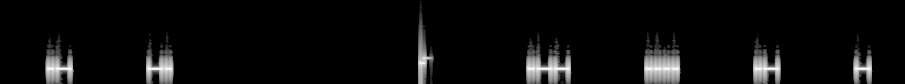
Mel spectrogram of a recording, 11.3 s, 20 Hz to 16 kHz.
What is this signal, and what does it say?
Morse code, heard as a keyed tone, about 22 wpm, spaced as for 8 wpm, 700 Hz. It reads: AN WHAT
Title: 6x Character Spacing - Top 100 Words - 22wpm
